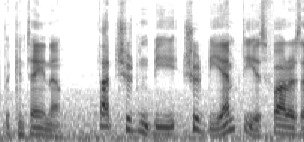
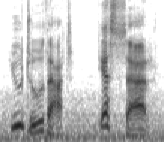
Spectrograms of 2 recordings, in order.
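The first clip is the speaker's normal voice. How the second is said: usual speaking voice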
